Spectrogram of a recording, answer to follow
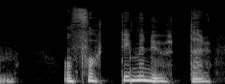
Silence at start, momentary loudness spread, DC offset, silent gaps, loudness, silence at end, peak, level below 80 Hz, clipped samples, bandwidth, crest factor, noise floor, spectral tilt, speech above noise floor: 0 s; 12 LU; under 0.1%; none; -22 LUFS; 0.15 s; -6 dBFS; -56 dBFS; under 0.1%; 15 kHz; 16 dB; -57 dBFS; -7 dB/octave; 36 dB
